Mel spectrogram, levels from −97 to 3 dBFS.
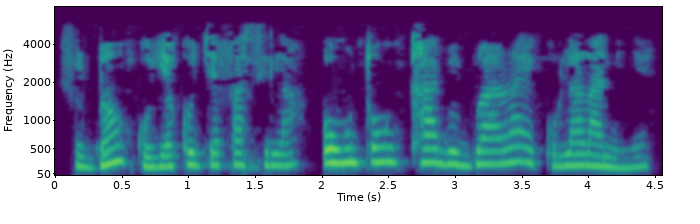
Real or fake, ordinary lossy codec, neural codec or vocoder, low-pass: real; MP3, 24 kbps; none; 7.2 kHz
